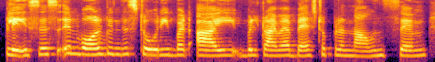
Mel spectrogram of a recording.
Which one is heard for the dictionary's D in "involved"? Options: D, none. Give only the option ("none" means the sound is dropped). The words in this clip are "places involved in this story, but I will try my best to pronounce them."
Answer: D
